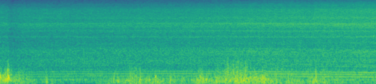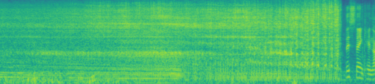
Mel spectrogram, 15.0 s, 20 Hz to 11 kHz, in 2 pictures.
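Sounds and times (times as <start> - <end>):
two-stroke engine labouring: 0.4 - 14.5.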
